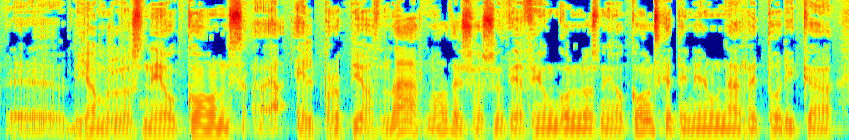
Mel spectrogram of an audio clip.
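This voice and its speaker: A man speaking as a panelist in a political debate, measured and lecturing, with frequent hesitations. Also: fairly low pitch, animated, warm tone. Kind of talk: analytical debate commentary.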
